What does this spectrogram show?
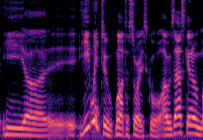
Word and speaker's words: Montessori: oh the uh now am I pronouncing it correctly Montessori or Montessori how is Montessori Montessori yeah kind of like Monastery and uh so it's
